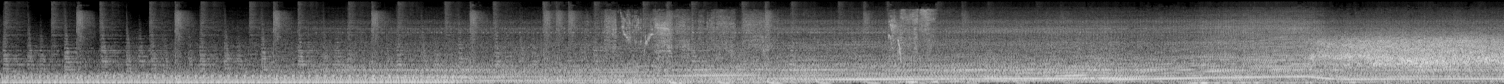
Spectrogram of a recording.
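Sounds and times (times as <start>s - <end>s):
hiss: 5.9s - 7.9s, 8.9s - 9.5s
cartoon engine revving: 5.9s - 8.1s, 8.8s - 12.8s.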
